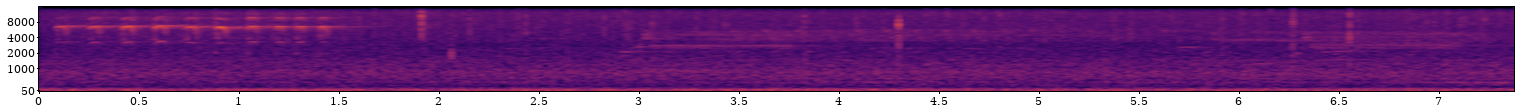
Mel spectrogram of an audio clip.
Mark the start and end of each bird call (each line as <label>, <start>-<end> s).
Downy Woodpecker (Dryobates pubescens), 0.0-1.7 s
Red-winged Blackbird (Agelaius phoeniceus), 2.8-3.9 s
Swamp Sparrow (Melospiza georgiana), 3.1-5.2 s
Red-winged Blackbird (Agelaius phoeniceus), 5.7-7.3 s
